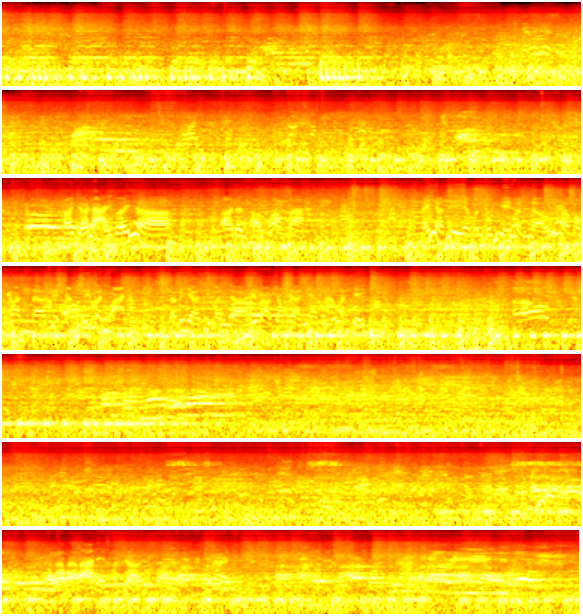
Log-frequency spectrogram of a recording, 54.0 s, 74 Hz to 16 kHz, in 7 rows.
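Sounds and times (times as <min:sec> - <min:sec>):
music with drumming: 0:00.0 - 0:37.6, 0:42.6 - 0:54.0
people's voices: 0:00.0 - 0:54.0.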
